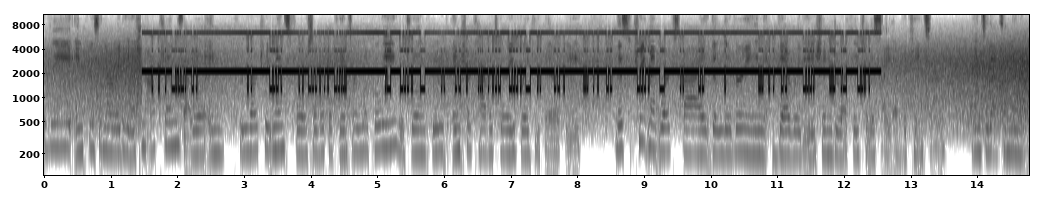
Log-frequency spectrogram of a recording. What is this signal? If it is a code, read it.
RTTY (75 baud, 850 Hz shift), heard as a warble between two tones, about 1700 Hz centre, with speech in English. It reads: CQ CQ CQ DE CT8YKI CT8YKI CT8YKI PSE K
